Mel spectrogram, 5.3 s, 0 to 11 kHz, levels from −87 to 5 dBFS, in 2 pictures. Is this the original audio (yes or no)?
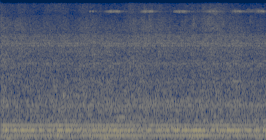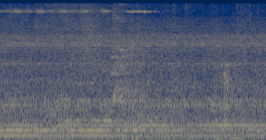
yes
